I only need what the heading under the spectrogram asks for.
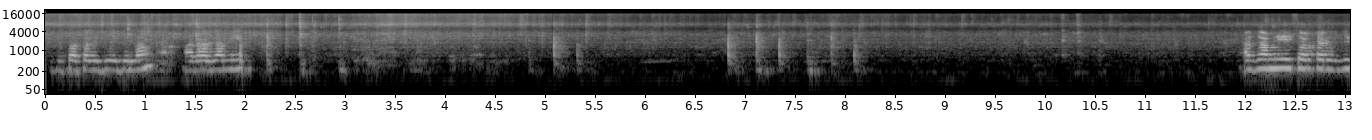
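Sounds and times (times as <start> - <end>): onions sizzling in oil: 0.0 - 13.0
metal spatula scraping pan: 0.7 - 4.7.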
